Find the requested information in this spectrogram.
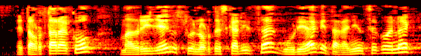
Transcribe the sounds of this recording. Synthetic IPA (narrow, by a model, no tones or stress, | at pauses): e̞t̪ao̞ɾt̪aɾako̞mað̞ɾiʎe̞nsue̞no̞ɾt̪e̞skaɾit͡saɡuɾe̞ake̞t̪aɣaɲe̞nt͡se̞ko̞e̞nak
